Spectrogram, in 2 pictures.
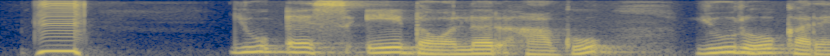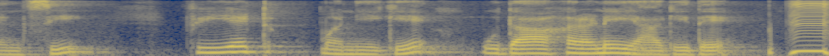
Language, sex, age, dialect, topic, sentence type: Kannada, female, 46-50, Mysore Kannada, banking, statement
